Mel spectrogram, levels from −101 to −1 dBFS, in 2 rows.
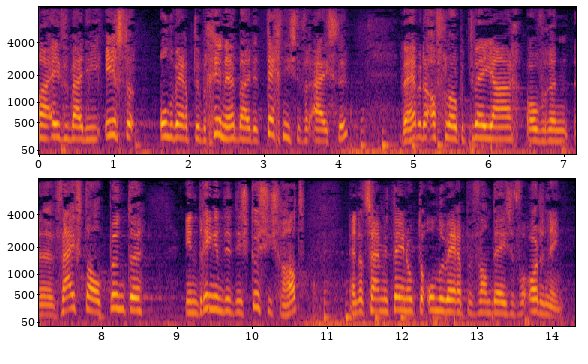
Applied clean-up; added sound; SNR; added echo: none; Gurgling / Engine; 17 dB; none.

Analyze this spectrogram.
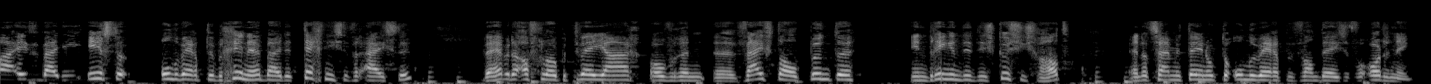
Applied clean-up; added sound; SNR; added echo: classical method spectral subtraction.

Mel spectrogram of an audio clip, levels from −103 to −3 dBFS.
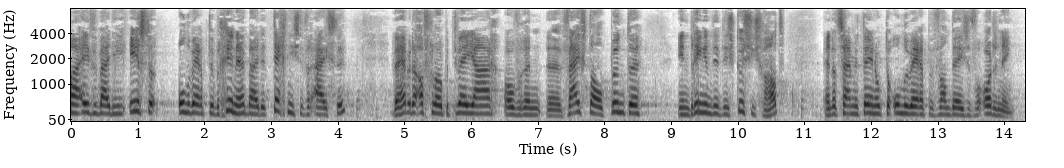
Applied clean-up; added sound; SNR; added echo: neural separator model SepFormer DNS4.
